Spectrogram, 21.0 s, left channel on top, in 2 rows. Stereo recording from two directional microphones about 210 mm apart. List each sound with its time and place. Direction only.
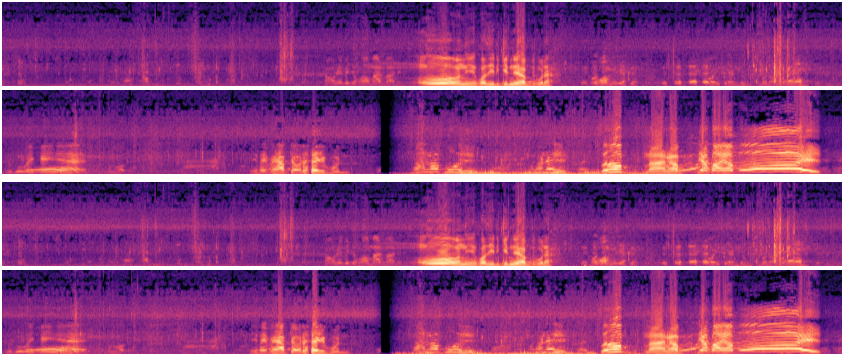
5.1 s speech: centre (ahead or behind)
8.4 s a sound: 20° right (ahead or behind)
9.3 s speech: 15° right (ahead or behind)
10.9 s speech: 10° left (ahead or behind)
13.7 s speech: 35° right (ahead or behind)
15.6 s speech: 40° left (ahead or behind)
17.9 s speech: centre (ahead or behind)
18.9 s speech: 50° left (ahead or behind)
19.2 s speech: centre (ahead or behind)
